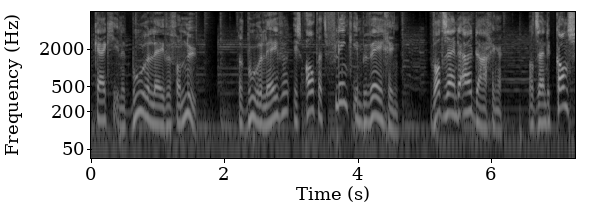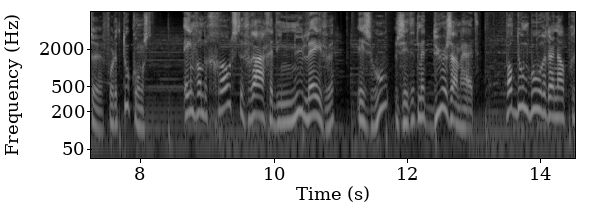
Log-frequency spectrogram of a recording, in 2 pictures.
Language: Dutch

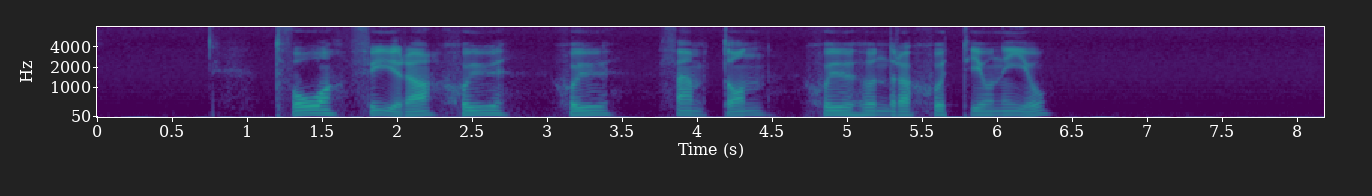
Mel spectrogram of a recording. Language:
Swedish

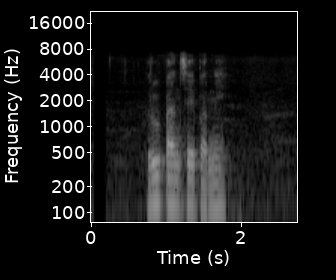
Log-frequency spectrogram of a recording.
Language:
Nepali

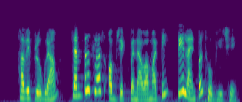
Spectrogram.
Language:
Gujarati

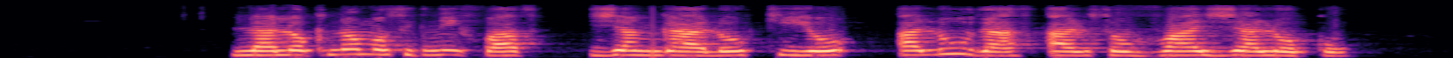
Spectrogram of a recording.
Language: Esperanto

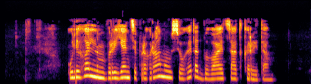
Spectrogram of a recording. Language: Belarusian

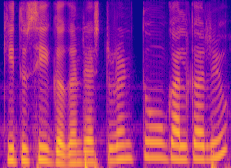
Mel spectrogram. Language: Punjabi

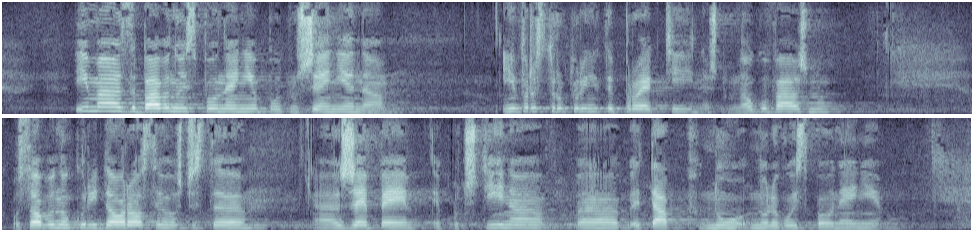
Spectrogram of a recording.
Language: Bulgarian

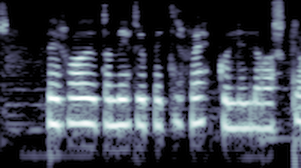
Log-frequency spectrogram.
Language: Icelandic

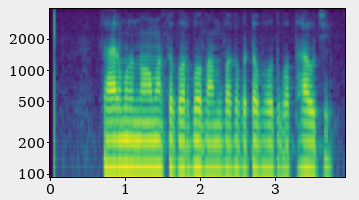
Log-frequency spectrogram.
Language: Odia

